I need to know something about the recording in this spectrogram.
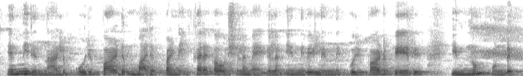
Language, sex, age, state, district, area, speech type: Malayalam, female, 18-30, Kerala, Malappuram, rural, spontaneous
